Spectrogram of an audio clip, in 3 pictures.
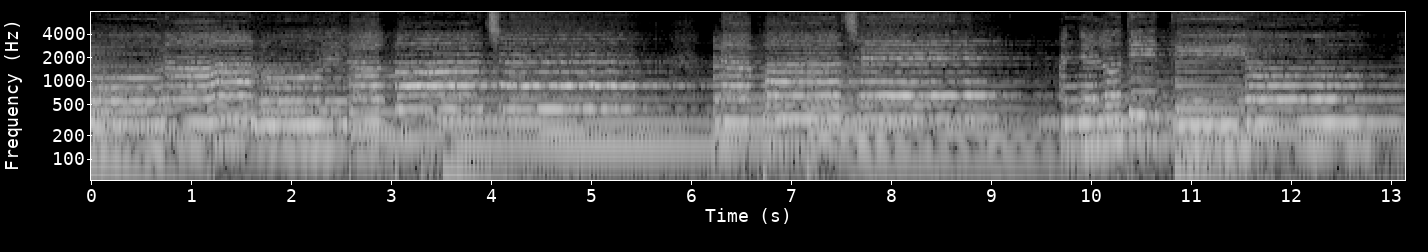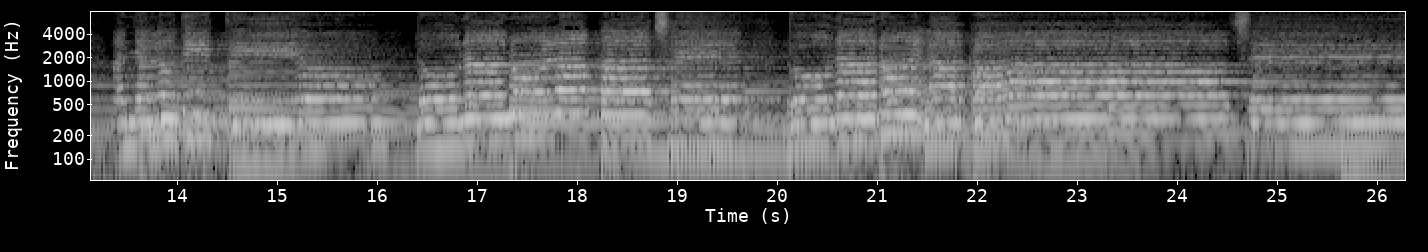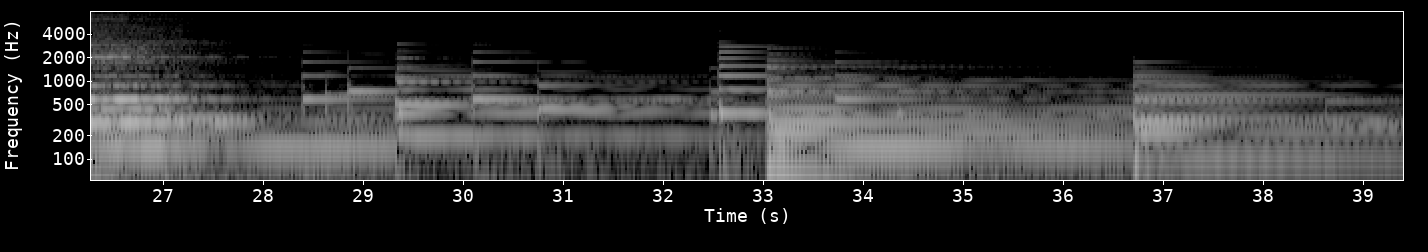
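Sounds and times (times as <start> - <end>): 
lead voice singing a mass movement: 0.0 - 27.7.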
